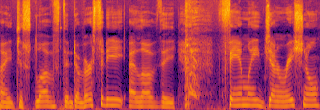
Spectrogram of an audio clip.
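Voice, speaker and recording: There is noticeable background noise as a woman speaks at a moderate pace with an American accent. Her pitch is fairly low and her loudness very even. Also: ordinary pitch variation. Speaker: public commenter. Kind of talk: public comment at board meeting. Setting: village board meeting at podium.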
